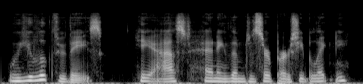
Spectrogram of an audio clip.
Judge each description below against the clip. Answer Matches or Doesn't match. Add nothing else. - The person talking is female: Matches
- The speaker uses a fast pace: Matches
